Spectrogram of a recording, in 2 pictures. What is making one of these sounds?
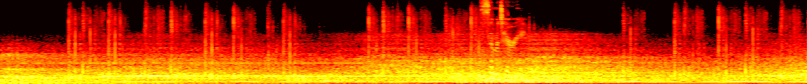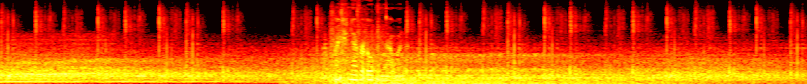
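Footsteps tap quickly across a stone floor.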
